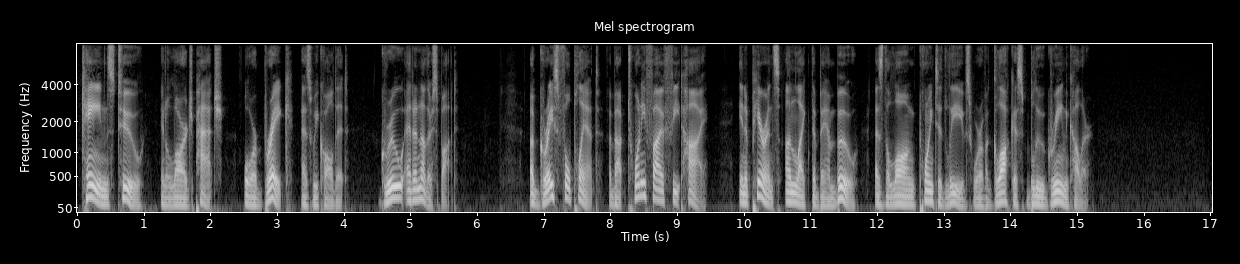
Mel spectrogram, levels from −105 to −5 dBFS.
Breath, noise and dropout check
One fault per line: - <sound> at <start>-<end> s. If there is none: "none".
none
